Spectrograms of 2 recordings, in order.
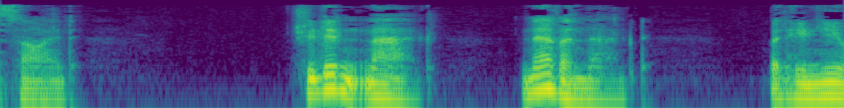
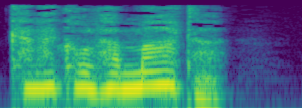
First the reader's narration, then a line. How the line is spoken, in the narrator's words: Rosa pleaded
